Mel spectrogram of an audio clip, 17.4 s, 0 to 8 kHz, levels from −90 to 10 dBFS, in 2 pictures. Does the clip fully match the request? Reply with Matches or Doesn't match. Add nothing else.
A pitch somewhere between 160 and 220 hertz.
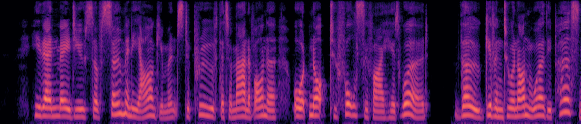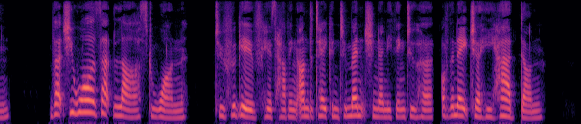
Matches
